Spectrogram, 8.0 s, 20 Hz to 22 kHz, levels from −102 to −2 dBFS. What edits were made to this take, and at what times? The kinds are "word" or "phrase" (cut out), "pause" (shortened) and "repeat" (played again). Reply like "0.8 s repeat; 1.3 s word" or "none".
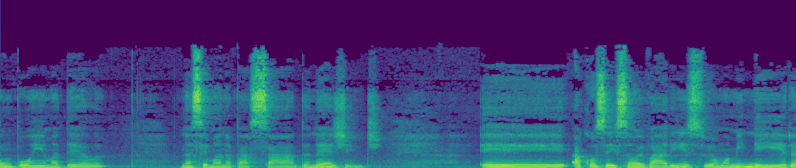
none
